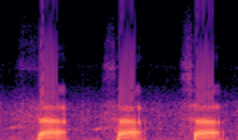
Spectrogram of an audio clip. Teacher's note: সায়ের হালকা বাতাস বের হবে আর হালকা জিহ্বাটা হালকা উপরের দুই দাঁতে লাগবে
